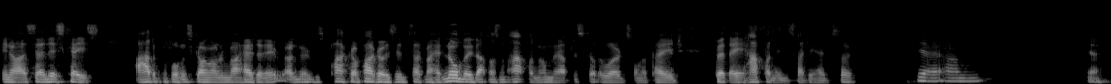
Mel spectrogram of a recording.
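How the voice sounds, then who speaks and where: A man's voice: fairly low pitch, quick pace, a little mellow, dry recording, dull audio. A man speaking as a translator in a panel discussion, musing and rephrasing as he thinks.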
